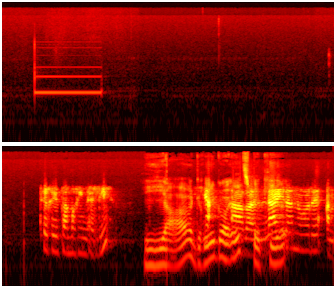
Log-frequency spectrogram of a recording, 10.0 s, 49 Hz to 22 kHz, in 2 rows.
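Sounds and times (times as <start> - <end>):
telephone ringback tone on speakerphone: 0.5 - 1.6
speech: 5.7 - 9.9.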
